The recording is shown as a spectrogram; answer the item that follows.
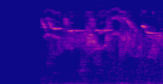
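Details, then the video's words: White canary singing, a training song meant to stimulate females for mating: after half a second of silence, a rapid run of high chirps, trills and short whistled slides. "تغريد كناري ابيض للتسميع و تهييج الانات للتزاوج | white canary singing"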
